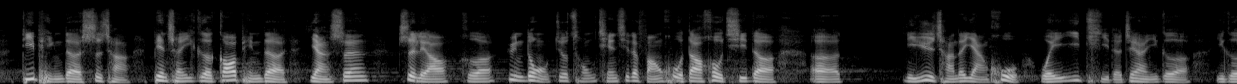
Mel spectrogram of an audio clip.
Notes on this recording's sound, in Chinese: 在天下网商举办的“2023新网商峰会”上，我和四位新品牌创始人进行了一场持续1小时的圆桌会谈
